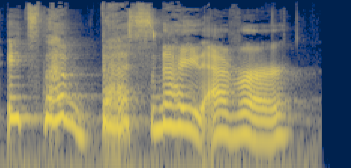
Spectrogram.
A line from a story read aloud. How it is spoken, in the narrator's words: yell back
